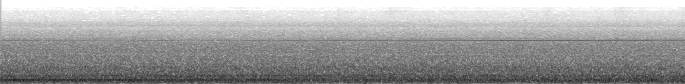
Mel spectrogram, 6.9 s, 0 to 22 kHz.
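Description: Steady hum of an E7 series Shinkansen train standing at the platform: a continuous low drone with a fainter high whine over a bed of noise.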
